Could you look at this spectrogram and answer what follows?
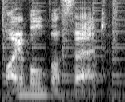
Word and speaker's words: Bible Buffet: at nes game called Bible Buffett wish ironically rhymes with Boba Fett okay I had to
